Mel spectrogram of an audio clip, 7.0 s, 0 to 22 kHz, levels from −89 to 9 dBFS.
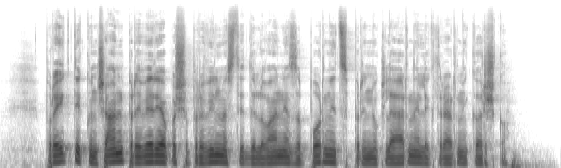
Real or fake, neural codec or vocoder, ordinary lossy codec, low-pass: real; none; none; 19.8 kHz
